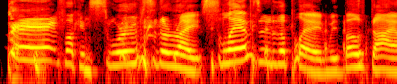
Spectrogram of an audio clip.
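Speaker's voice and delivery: loud, high, slow laughing retelling; excited yelling. Real, not acted. Retelling his friend's crash, loud, high and laughing. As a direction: shout the crash story through tears of laughter. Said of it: "what I was screaming".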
